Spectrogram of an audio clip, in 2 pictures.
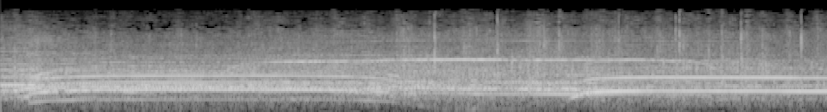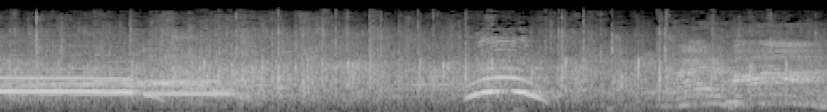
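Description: Audience applauding and cheering, with several long held whoops over the clapping and a short whoop about six and a half seconds in.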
